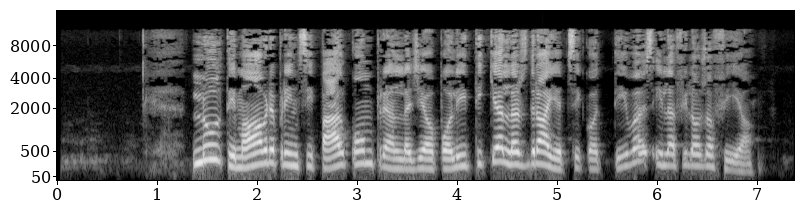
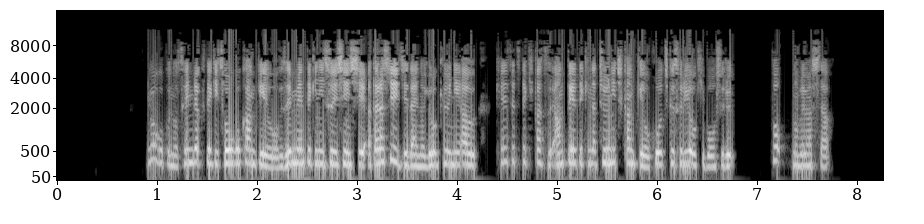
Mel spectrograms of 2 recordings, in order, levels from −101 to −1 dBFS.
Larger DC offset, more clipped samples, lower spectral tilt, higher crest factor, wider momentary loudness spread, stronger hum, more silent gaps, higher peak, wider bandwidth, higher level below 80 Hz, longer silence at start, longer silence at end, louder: neither; neither; second, -1.5 dB/octave vs -3.5 dB/octave; about the same, 18 dB vs 18 dB; first, 14 LU vs 11 LU; neither; second, none vs 6.95-7.13 s; about the same, 0 dBFS vs -2 dBFS; about the same, 12 kHz vs 11.5 kHz; second, -68 dBFS vs -46 dBFS; about the same, 0.95 s vs 0.9 s; about the same, 0.45 s vs 0.55 s; about the same, -17 LUFS vs -19 LUFS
